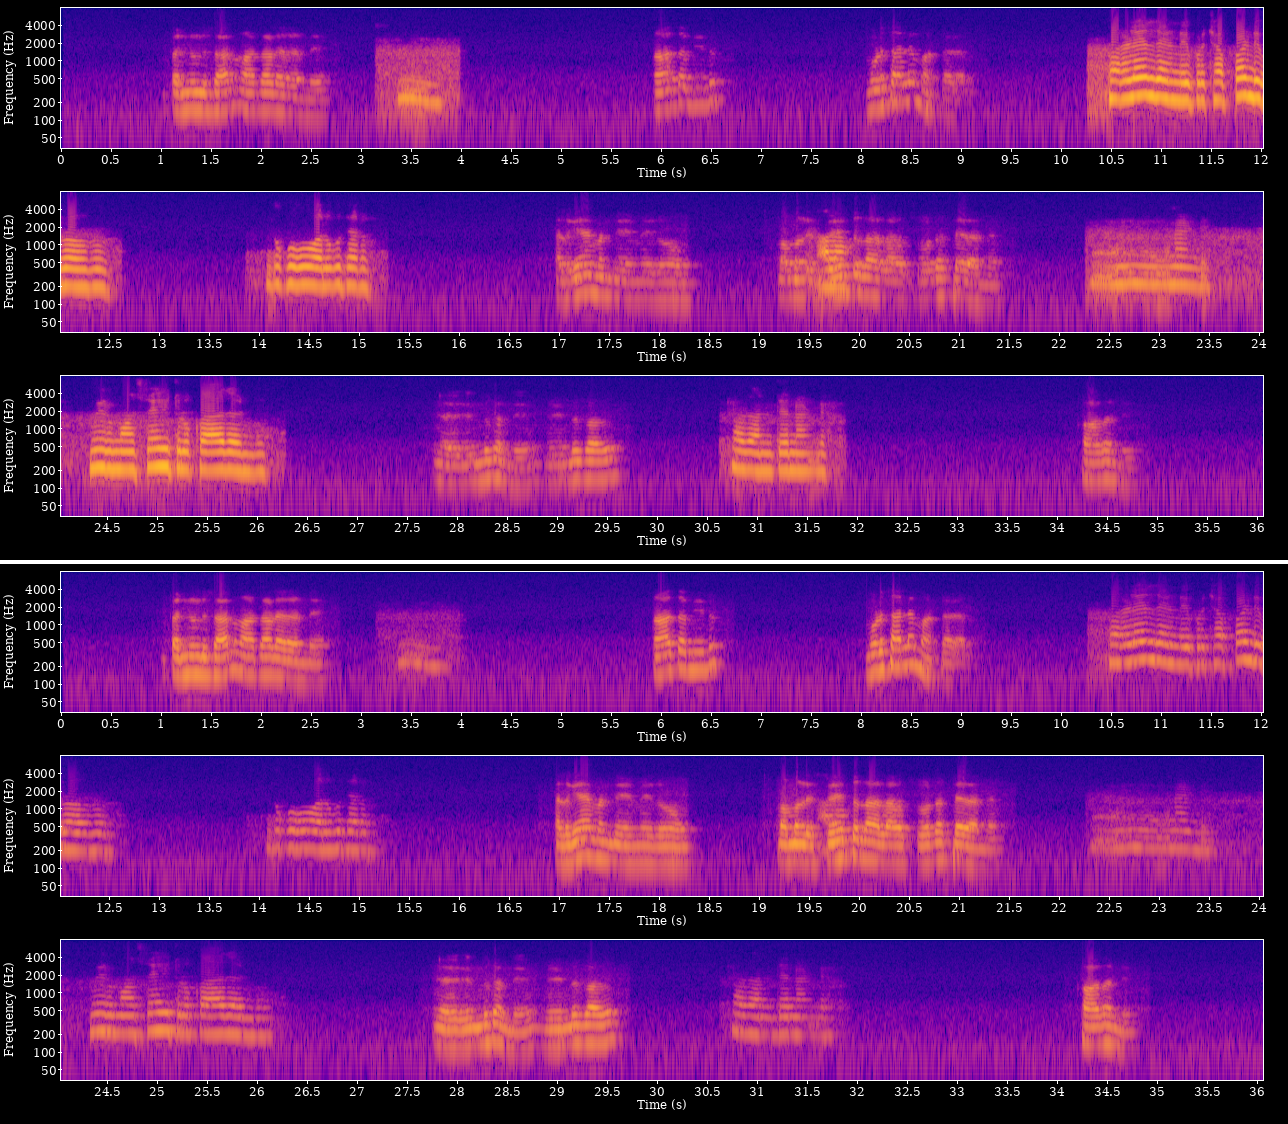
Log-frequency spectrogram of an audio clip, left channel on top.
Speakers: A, on the right (about 25°); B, on the left (about 65°).
A: పన్నెండు సార్లు మాట్లాడారండి
B: హ్మ్
A: తరువాత మీరు మూడు సాలె మాట్లాడవు
B: పర్లేదులేండి ఇప్పుడు చెప్పండి బాబు ఎందుకు అలుగుతారు
A: అలాగేమండి మీరు మమ్మల్ని స్నేహితులు
B: అలా
A: అలా చూడట్లేదండి
B: అవునండి మీరు మా స్నేహితులు కాదండి
A: గదే ఎందుకండి ఎందుకు కాదు
B: అది అంతేనండి
A: కాదండి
